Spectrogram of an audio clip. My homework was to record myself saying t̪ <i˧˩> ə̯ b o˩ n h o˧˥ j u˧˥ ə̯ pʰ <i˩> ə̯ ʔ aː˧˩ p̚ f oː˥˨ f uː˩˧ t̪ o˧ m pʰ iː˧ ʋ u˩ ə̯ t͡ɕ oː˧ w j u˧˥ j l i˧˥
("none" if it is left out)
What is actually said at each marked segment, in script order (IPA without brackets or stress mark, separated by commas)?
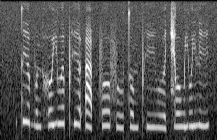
i˥˨, i˧˥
